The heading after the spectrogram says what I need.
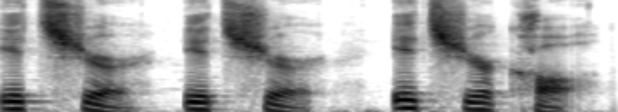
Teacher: that TS plus the Y sound in your, they blend together and you get a sh, like it's your call. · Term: assimilation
